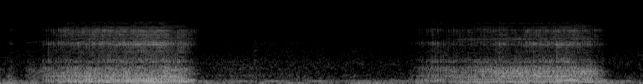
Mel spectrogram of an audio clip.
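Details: Two long, harsh, rattling snores with a quieter breath between them, recorded overnight by the SnoreLab phone app set beside the bed during sleep; heavy, rhythmic snoring.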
